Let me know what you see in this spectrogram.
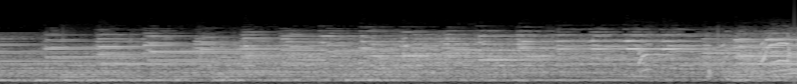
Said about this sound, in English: Let the bells ring out.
